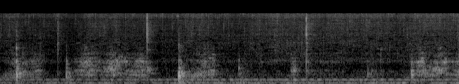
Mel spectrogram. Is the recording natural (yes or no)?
yes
